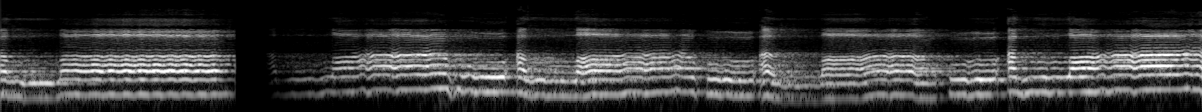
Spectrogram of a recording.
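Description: A male voice chanting a slow devotional melody in long, drawn-out, wavering notes. It breaks off for a moment about two and a half seconds in, then carries on.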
